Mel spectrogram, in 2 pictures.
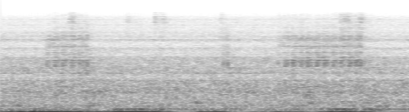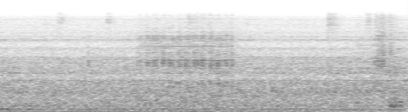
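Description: A low rumble, louder in the first four seconds and then fading, with a few faint patches of higher hiss.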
